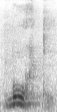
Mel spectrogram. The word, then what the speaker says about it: Burke: É o ano de 1790, quando um escritor inglês, Edmund Burke, escreve-se Burke. Eu tenho que dizer isso porque lá no Brasil a gente pronuncia às vezes os nomes ingleses diferentes de vocês. Burke, que era um salafrário, segundo Marx.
